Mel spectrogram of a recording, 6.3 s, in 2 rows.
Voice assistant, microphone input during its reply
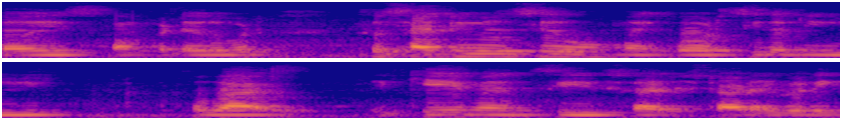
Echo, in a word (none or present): present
